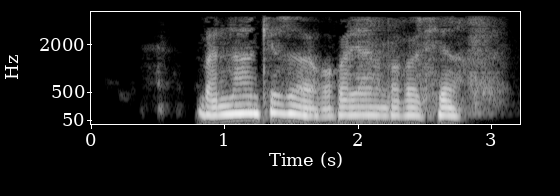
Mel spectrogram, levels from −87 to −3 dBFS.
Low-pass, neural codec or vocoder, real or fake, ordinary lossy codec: 3.6 kHz; codec, 16 kHz, 4 kbps, X-Codec, HuBERT features, trained on LibriSpeech; fake; AAC, 16 kbps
